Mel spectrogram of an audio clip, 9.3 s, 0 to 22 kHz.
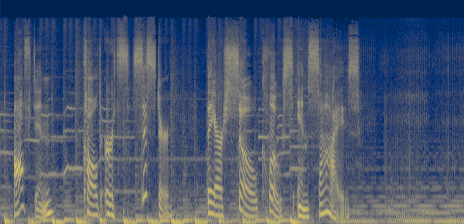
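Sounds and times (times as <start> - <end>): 
speech: 0.3 - 7.2
cat purring: 3.3 - 9.2.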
